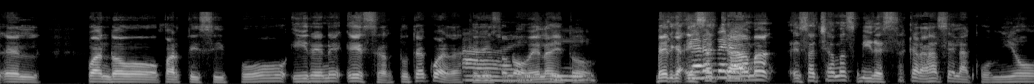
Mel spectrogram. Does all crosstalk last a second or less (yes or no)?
no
